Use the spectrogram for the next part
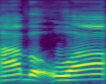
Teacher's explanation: এই বা এর মধ্যে এক আলিফ টান দিব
